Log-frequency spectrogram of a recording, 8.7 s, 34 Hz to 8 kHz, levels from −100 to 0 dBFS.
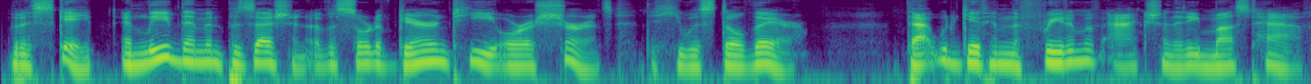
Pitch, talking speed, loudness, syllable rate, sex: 120 Hz, 205 wpm, -22 LUFS, 5.9 syllables/s, male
